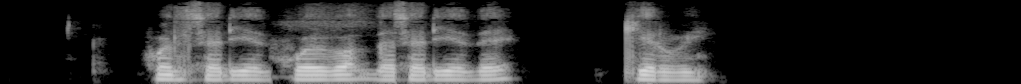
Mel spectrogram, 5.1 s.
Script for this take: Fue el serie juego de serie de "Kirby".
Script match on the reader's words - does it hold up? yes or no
yes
